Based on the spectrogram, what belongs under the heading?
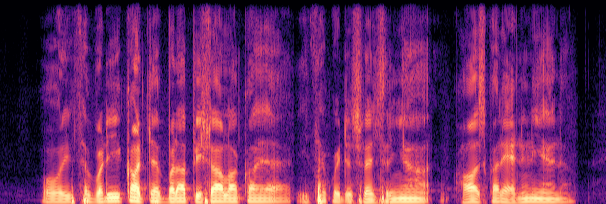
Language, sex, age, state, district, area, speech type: Dogri, male, 60+, Jammu and Kashmir, Udhampur, rural, spontaneous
